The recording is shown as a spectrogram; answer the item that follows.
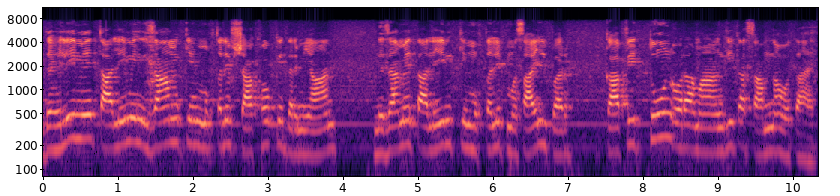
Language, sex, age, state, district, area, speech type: Urdu, male, 18-30, Delhi, East Delhi, urban, spontaneous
